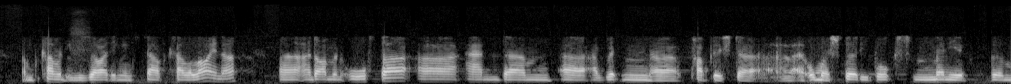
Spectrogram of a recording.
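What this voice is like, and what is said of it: English accent. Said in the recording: “As my accent will betray, I'm a native of England”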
